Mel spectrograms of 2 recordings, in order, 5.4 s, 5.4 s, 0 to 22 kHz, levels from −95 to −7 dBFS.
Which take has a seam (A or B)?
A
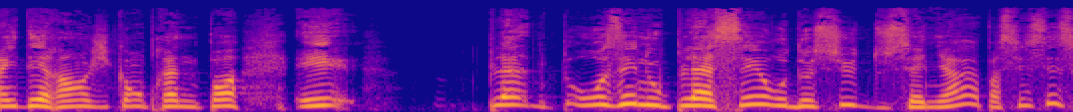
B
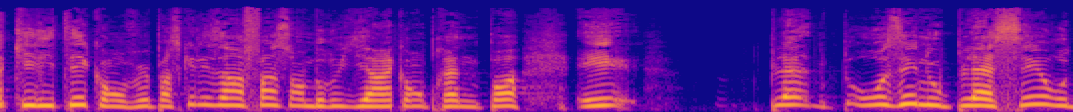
B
